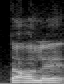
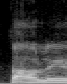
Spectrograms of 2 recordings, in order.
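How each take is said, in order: Both takes have the same delivery.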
